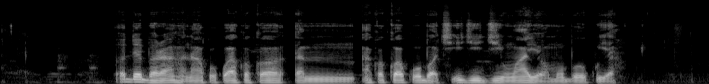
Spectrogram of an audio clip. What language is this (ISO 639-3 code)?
ibo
